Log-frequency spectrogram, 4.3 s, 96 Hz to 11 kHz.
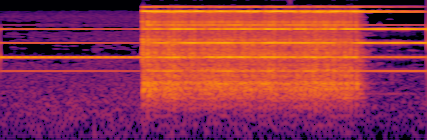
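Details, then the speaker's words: British desk telephone after repair and conversion, final checkout with the transmitter installed (about 4 damping filters in the cup): a steady tone, then a loud, bright, even ring for about two seconds that stops cleanly. Normal, unique-sounding ring. "It's got a very cool ring to it. We'll let that go a few times. Very unique."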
